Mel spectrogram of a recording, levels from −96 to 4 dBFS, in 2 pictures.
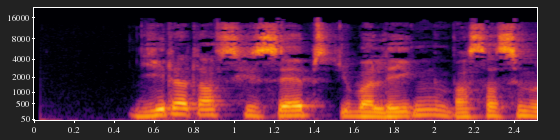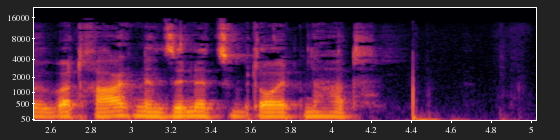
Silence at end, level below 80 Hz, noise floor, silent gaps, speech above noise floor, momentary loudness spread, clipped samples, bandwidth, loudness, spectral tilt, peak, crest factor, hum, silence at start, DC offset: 0.5 s; -48 dBFS; -48 dBFS; none; 30 dB; 17 LU; under 0.1%; 16 kHz; -17 LUFS; -3.5 dB/octave; 0 dBFS; 18 dB; none; 0.5 s; under 0.1%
